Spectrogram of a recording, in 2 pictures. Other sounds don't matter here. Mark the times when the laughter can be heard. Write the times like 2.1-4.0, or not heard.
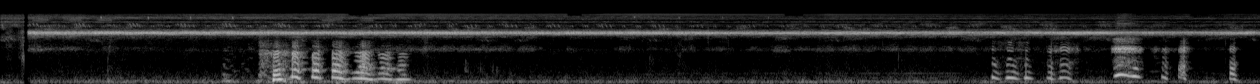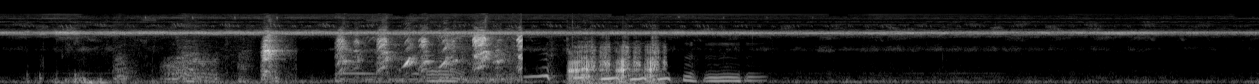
2.2-4.1, 9.9-12.4, 17.8-20.2.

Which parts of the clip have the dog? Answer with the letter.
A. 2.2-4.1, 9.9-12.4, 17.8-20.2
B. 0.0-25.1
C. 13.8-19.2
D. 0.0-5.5
C.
